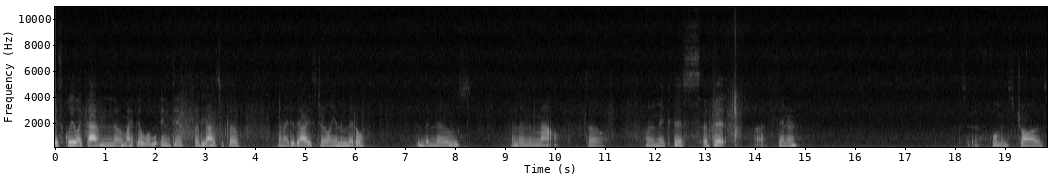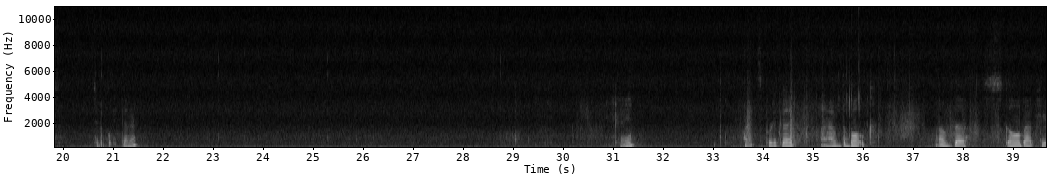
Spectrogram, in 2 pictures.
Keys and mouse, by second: 0.0-11.3 typing, 0.8-2.8 drag, 12.6-14.6 drag, 17.8-19.6 right drag, 22.5-24.2 right drag, 24.7-26.0 right drag, 26.8-28.3 right drag, 28.9-30.8 right drag, 32.2-33.6 middle drag, 33.6 KP_3.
